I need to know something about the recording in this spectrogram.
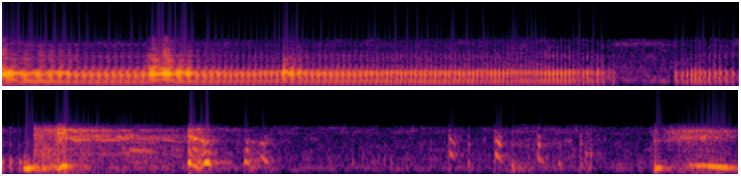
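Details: Pit bull named Dropsik, a pet dog, 'talking' while being scolded: a long, steady, harmonic whining moan of about three seconds with small pitch wobbles, followed by shorter yelping, rising-and-falling vocal bursts.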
